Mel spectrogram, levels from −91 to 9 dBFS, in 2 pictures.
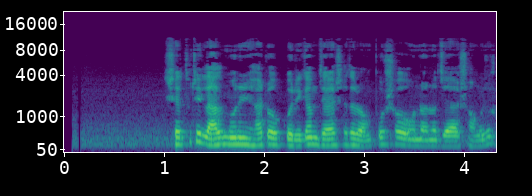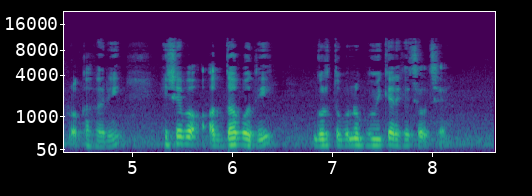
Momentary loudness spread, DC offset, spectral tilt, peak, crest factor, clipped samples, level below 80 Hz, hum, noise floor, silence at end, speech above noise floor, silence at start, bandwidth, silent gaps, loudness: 14 LU; under 0.1%; -6.5 dB/octave; -2 dBFS; 18 dB; under 0.1%; -68 dBFS; none; -49 dBFS; 0.5 s; 29 dB; 1 s; 11 kHz; none; -21 LUFS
